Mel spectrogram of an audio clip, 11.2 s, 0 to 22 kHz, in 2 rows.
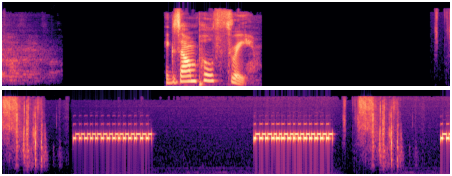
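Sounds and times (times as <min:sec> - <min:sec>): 
speech: 0:02.0 - 0:03.2
mobile phone ringtone with trilling electronic tone: 0:06.5 - 0:07.6, 0:08.7 - 0:09.8.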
